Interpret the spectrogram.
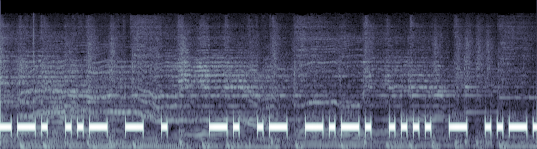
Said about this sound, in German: Ja, und da wir alle morsen können hier beim Funk, weiß ich natürlich, dass das Gute Nacht hieß. Und ich wünsche eine gute Nacht zurück.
